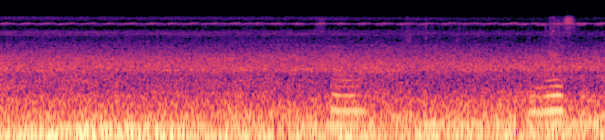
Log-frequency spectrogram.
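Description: Insects trilling steadily at one high pitch in the background, over a continuous low rumble.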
